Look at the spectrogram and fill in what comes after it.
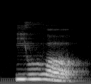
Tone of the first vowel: high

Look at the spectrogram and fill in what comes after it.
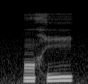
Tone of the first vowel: low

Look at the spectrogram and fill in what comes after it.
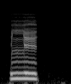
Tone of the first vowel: high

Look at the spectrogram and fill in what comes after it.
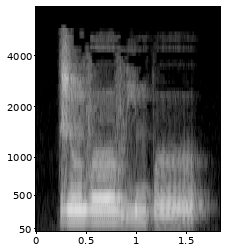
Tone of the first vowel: high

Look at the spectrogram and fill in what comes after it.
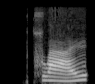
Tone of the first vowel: low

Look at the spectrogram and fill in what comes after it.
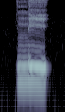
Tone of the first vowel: low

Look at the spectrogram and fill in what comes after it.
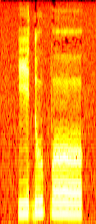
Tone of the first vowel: low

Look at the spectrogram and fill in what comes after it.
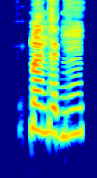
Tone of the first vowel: high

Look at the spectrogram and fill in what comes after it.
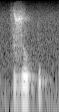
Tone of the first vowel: rising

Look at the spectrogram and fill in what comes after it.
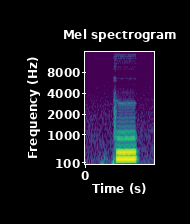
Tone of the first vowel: high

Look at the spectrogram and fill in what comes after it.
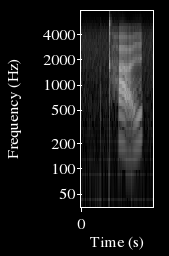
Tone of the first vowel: low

